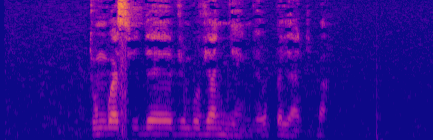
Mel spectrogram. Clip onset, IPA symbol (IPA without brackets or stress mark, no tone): t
